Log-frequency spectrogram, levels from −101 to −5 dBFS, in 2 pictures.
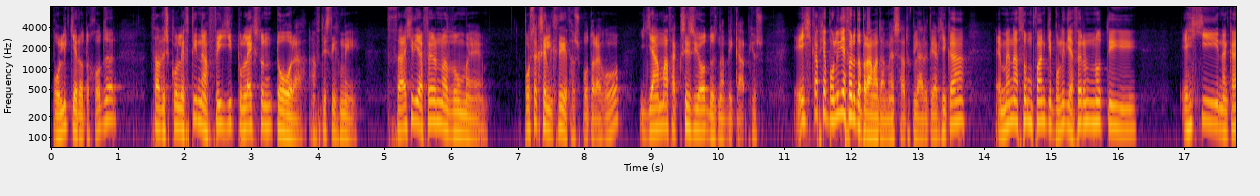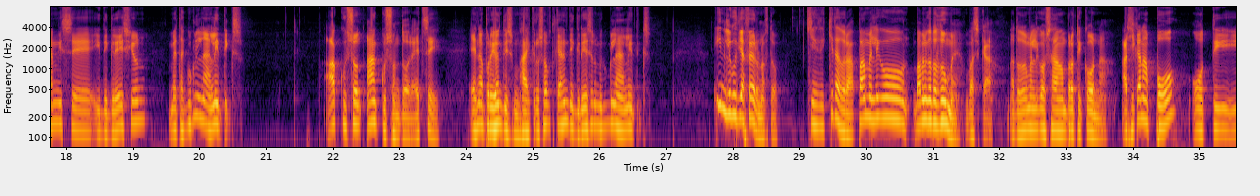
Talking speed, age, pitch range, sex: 170 wpm, 30-49, 110-155 Hz, male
